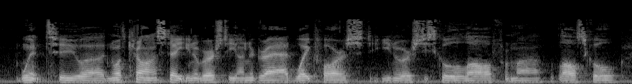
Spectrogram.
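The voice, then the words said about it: North Carolina Southern accent. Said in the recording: “I'm from North Carolina. You can probably tell by my accent.”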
